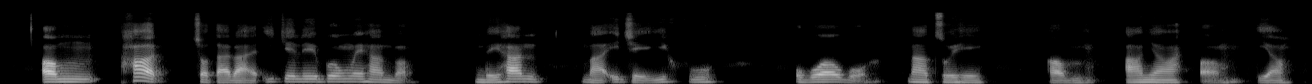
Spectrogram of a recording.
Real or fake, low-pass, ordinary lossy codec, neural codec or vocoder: fake; none; none; codec, 24 kHz, 0.9 kbps, WavTokenizer, large speech release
